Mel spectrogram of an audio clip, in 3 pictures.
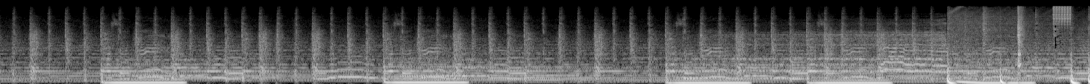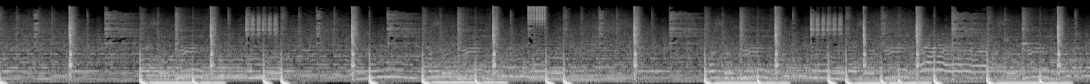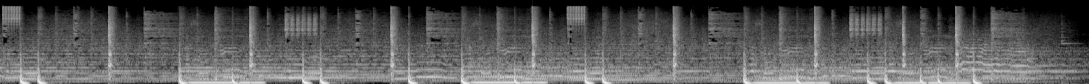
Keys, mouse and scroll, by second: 0.1 ctrl+z, 0.5 middle click, 0.9 scroll down 4, 1.1 Tab, 2.0 shift+z, 2.1-2.4 scroll down 2, 3.0 ctrl+z, 3.1 middle click, 3.9 KP_7, 4.4-6.1 scroll up 11, 4.9 shift+middle click, 6.5 shift+right click, 6.7-8.5 scroll up 9, 7.2 shift+middle click, 7.8 shift+middle click, 8.5 shift+middle click, 9.0 shift+right click, 9.2-9.6 scroll up 3, 9.6 shift+middle click, 10.5 shift+right click, 10.6-11.7 scroll up 5, 11.7 shift+right click, 13.3 scroll down 4, 14.4-14.9 scroll down 46, 14.8 middle click, 15.8 click, 17.4-18.1 scroll down 1, 18.1 middle click, 18.1 scroll down 5, 19.0 middle click, 19.4 scroll up 2, 19.6 middle click, 23.5 scroll down 2, 23.7 middle click, 25.0 Tab, 25.2 middle click, 25.9 click, 26.7 ctrl+click, 27.1 alt+click, 28.0 ctrl+click, 28.7 shift+z, 28.9 middle click, 30.4 ctrl+click, 31.1 ctrl+z, 31.6 ctrl+click, 32.1 ctrl+z, 32.3 ctrl+z.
